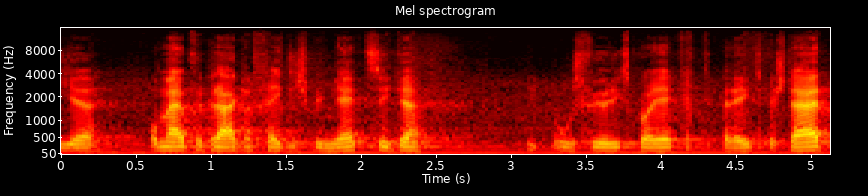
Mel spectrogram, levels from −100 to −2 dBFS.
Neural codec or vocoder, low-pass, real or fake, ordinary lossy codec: codec, 44.1 kHz, 7.8 kbps, Pupu-Codec; 14.4 kHz; fake; Opus, 64 kbps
